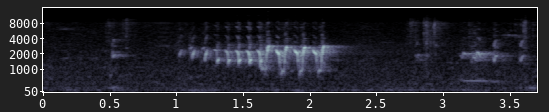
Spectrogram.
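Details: Short sooty-headed bulbul outburst: a single quick, gurgling string of warbled notes about a second long, a chip just before it and a fainter twittering phrase after, over soft background noise.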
